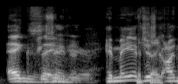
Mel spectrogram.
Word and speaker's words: Xavier: You're saying it wrong. It's Xavier. Xavier. It may have just gone. Now we're going back to the fucking TV. It's like XZAYVIER.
